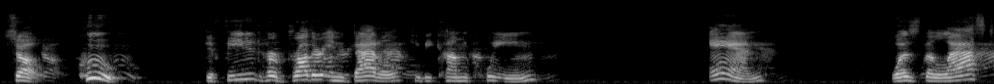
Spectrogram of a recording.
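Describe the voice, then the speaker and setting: Male game show host, high and bright voice, chatty, casual, rephrasing as he goes. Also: animated, very slow, long pauses, rough recording.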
